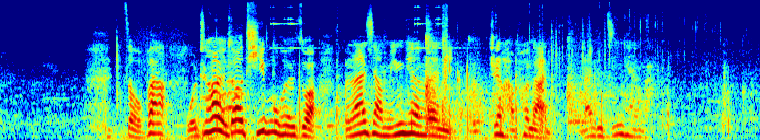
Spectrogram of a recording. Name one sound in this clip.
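A young woman speaks calmly and clearly nearby.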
